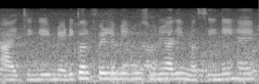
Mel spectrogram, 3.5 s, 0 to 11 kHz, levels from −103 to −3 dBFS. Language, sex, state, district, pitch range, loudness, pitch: Hindi, female, Maharashtra, Gondia, 185-215 Hz, -15 LUFS, 205 Hz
